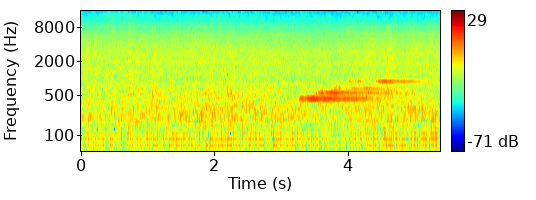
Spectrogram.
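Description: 681/683-series limited express electric train pulling away along the platform, a steady low rumble of wheels and running gear. About three seconds in, a brief chord of steady tones sounds over it and fades about a second later.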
